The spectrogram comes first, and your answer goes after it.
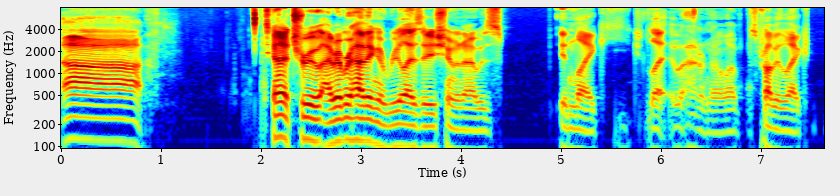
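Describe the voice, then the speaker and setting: Speaking at a moderate pace with long pauses, a man hosts a podcast in a low, level, smooth voice. He talks about a film in a rambling, casual way, packed with fillers, restarts and swearing, and the studio-quality audio has no room sound.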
